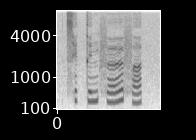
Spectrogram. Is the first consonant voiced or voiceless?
voiceless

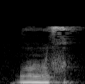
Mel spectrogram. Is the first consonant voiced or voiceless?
voiced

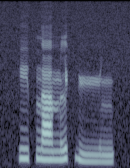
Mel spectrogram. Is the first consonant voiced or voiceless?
voiceless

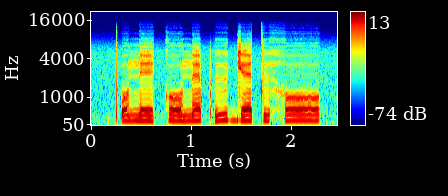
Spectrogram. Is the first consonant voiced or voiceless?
voiceless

